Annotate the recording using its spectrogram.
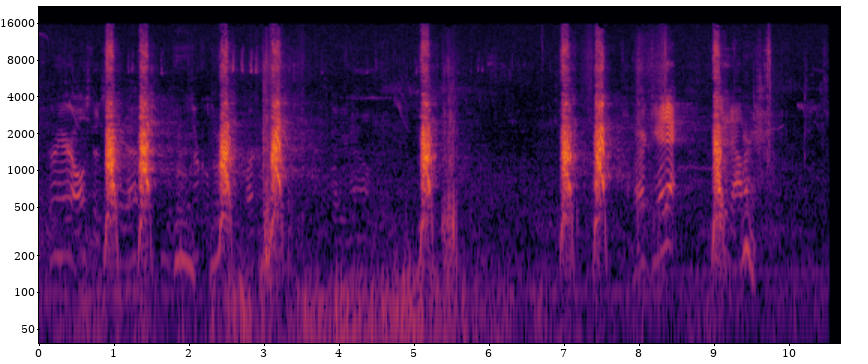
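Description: Small dog barking sharply at intervals, about nine barks, several coming in quick pairs.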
